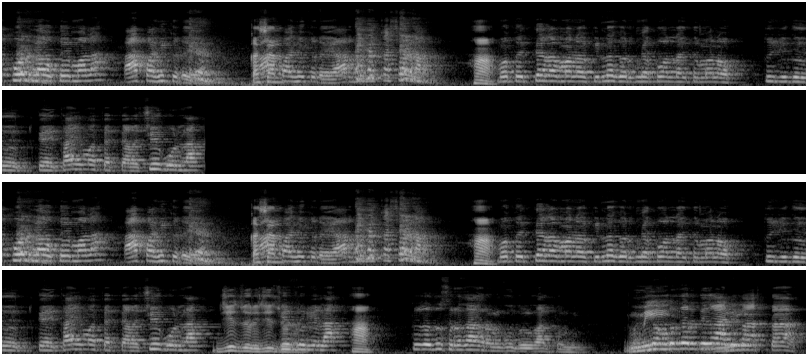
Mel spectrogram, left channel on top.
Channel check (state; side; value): drops out; left; at 10.1 s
